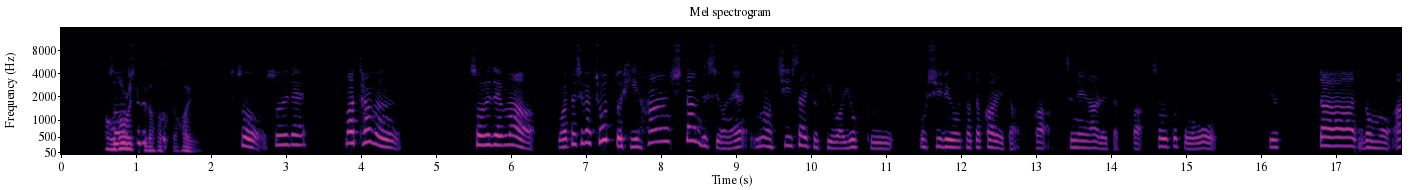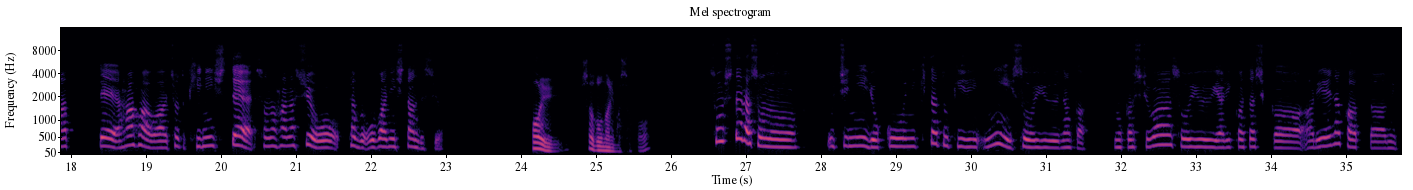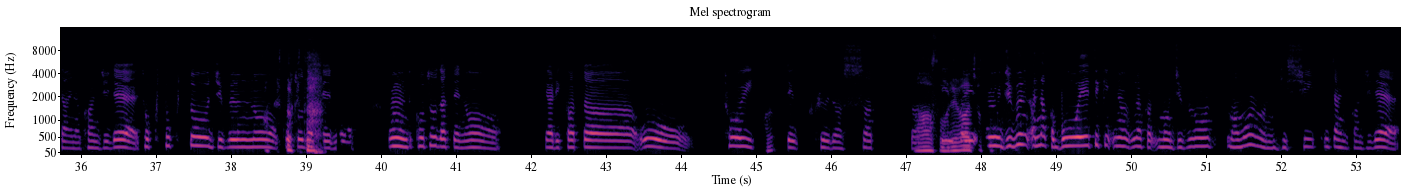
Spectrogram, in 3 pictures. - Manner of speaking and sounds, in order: chuckle
- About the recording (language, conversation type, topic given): Japanese, advice, 建設的でない批判から自尊心を健全かつ効果的に守るにはどうすればよいですか？
- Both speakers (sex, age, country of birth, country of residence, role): female, 55-59, Japan, United States, user; male, 20-24, Japan, Japan, advisor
